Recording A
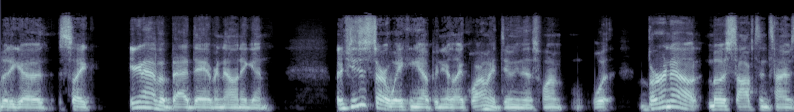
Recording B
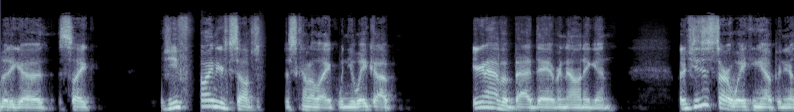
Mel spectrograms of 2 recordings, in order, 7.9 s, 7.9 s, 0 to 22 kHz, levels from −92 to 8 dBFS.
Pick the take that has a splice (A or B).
A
